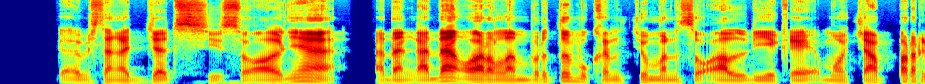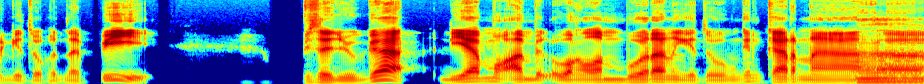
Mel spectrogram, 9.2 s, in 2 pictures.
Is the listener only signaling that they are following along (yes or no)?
yes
